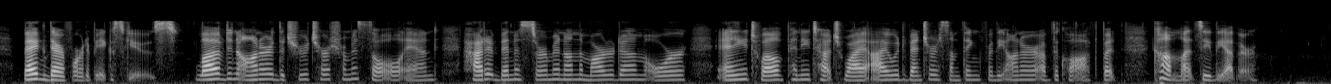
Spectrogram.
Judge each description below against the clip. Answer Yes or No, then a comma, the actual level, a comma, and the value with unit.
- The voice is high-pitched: Yes, high, 215 Hz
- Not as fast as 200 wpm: No, fast, 205 wpm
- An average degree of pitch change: No, narrow, 1.8 semitones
